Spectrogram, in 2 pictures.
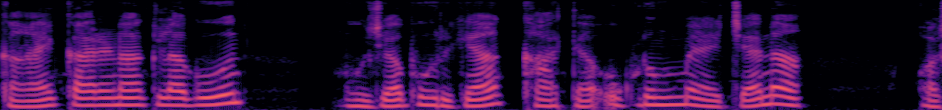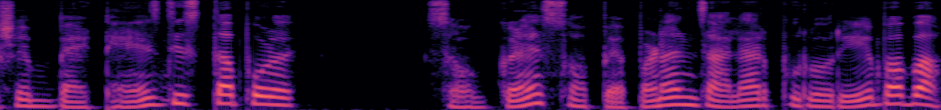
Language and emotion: Goan Konkani, fearful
